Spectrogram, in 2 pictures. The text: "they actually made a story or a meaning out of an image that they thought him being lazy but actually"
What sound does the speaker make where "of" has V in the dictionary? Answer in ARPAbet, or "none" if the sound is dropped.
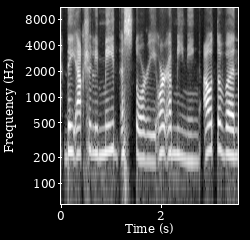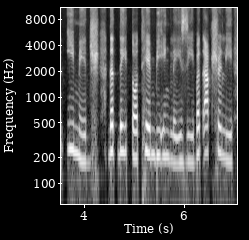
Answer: V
